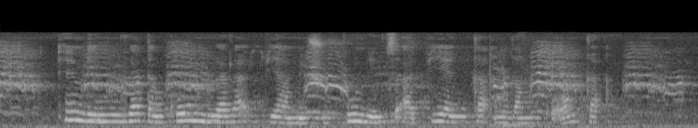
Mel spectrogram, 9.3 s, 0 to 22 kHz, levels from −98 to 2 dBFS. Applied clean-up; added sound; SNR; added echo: none; Bird vocalization, bird call, bird song; 7 dB; reverberation time 2.0 s.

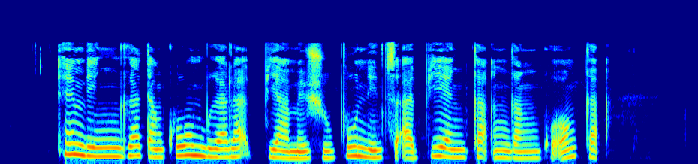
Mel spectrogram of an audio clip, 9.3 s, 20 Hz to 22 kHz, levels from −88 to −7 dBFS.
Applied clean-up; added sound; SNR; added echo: none; none; none; none.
